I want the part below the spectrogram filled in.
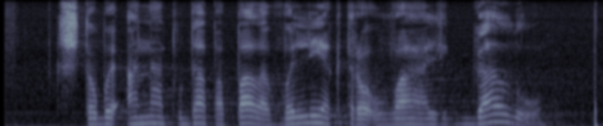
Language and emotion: Russian, neutral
